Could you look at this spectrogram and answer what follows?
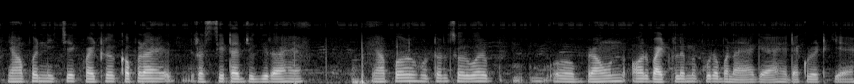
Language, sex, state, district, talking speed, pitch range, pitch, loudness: Hindi, male, Gujarat, Valsad, 210 wpm, 130-145 Hz, 135 Hz, -21 LUFS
